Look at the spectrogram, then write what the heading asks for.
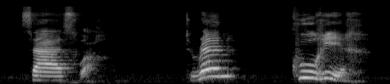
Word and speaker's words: courir: Courir. Pronounce the R. Courir.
